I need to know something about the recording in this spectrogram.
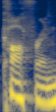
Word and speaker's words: Coughran: pronounce it it's uh cofferin just like it's spelled okay great Kaufman I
